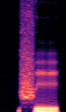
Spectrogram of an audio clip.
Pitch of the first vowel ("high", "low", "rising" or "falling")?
low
